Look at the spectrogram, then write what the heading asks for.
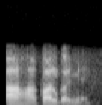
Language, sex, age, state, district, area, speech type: Odia, male, 30-45, Odisha, Kendujhar, urban, conversation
